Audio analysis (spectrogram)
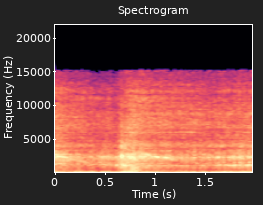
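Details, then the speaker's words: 1980s four-cylinder car, bought non-running after sitting outside for years, after rebuilt carburetors, engine, exhaust, suspension and brake work: steady even low burble, no knocks or misses; runs smooth, purring like a kitten. "Now listen to this thing. She runs like an old classic and she purrs like a kitten."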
